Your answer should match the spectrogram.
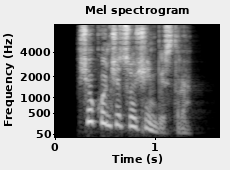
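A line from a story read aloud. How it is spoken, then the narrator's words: Encouraging tone. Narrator (Russian): подбадривающим тоном сказал мистер Уизли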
